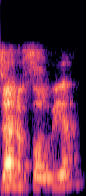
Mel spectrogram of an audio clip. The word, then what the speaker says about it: xenophobia: didn't already know it pronounced xenophobia starts with an axe okay think that'll be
